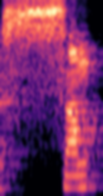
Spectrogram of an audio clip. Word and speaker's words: समा: लेकिन चूंकि ये अरबी का है तो शुद्ध होता है सम आ, समा, सम आ।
